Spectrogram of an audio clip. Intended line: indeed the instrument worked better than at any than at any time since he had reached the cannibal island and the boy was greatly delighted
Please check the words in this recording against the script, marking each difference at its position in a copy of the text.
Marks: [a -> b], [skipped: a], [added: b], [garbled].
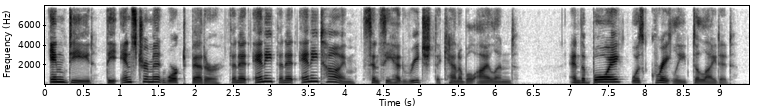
indeed the instrument worked better than at any than at any time since he had reached the cannibal island and the boy was greatly delighted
